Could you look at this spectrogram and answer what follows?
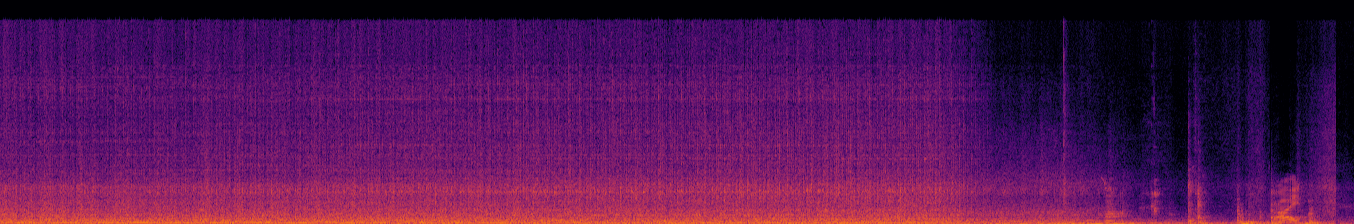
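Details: Petrol military vehicle, carburetor with no choke, started on starting fluid sprayed into the intake; deep, steady straight-six rumble holds even for ten seconds, then dies to scattered clunks: cold engine running normally once started.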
